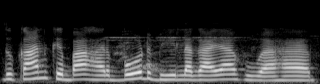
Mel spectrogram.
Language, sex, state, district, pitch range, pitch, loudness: Hindi, female, Jharkhand, Garhwa, 205-245 Hz, 220 Hz, -14 LUFS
